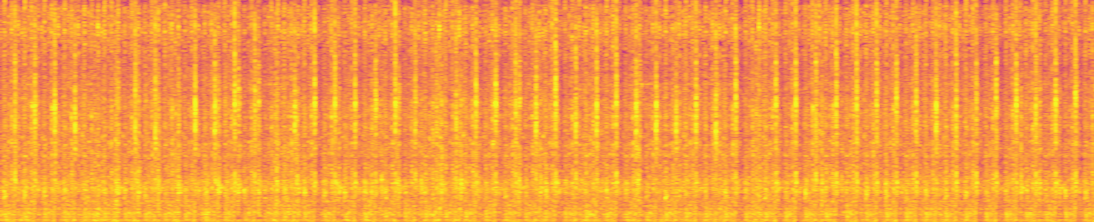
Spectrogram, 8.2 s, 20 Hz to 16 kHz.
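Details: Land Rover Discovery 3 2.7 diesel at idle, mileage believed to be about 280,000 km, eni i-Sint 5W-30 oil: a hard, regular knock about three a second hammers through and grows as the bearing shells spin; rod knock.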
